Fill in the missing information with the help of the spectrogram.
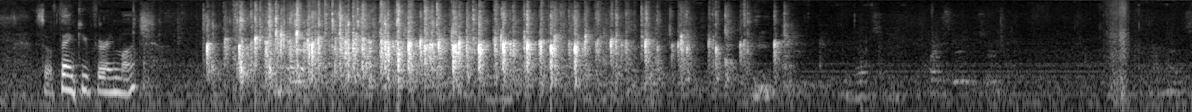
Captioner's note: applause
